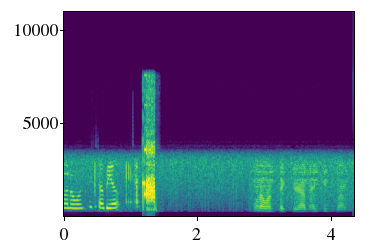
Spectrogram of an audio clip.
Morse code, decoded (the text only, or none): none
